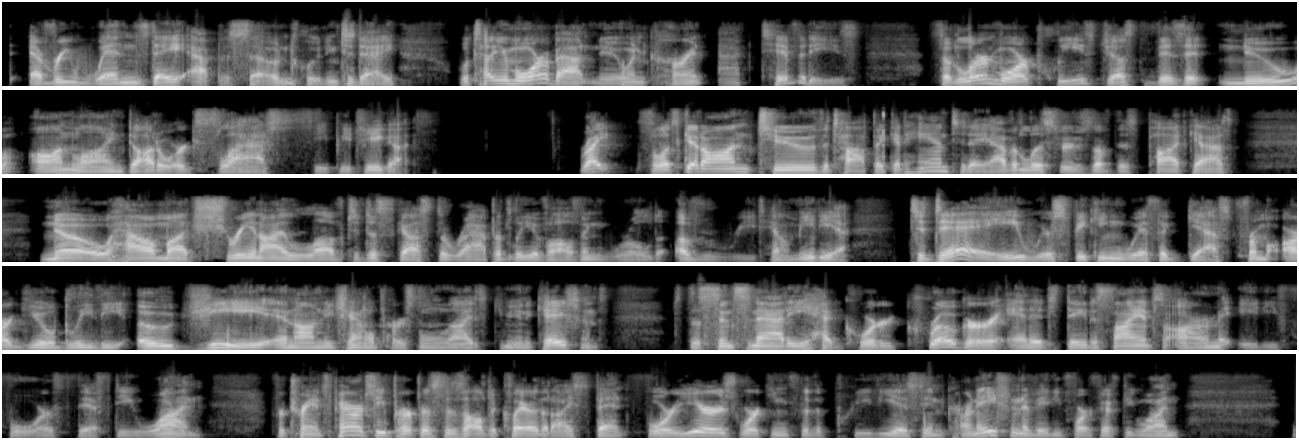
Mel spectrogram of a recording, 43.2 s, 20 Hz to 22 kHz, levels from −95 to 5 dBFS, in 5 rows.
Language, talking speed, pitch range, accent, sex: English, 135 wpm, 95-120 Hz, American, male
